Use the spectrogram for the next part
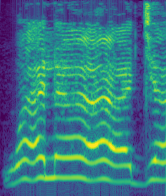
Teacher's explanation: sebelum kita berhenti, kita kena dengung dulu kerana di atas nun ada tasydid ya, wajib al-gunah ya.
